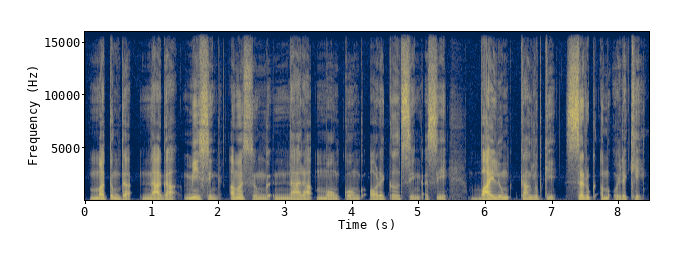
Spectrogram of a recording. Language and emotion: Manipuri, neutral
